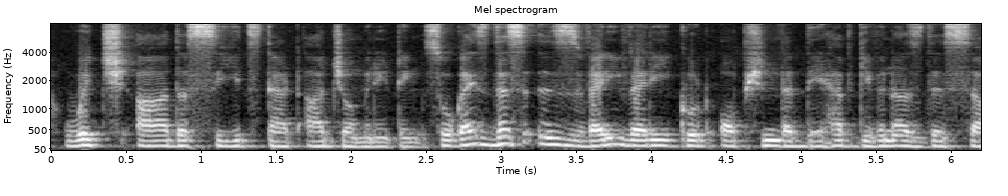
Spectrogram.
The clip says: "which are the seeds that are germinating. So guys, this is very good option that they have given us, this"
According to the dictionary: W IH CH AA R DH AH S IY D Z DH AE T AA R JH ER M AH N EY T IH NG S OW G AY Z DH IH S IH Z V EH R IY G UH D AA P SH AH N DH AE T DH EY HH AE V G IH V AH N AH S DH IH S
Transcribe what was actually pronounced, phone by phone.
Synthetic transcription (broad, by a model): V IH CH AA R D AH S IY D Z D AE T AA R JH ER M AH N EY T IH NG S OW G AY Z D IH S IH Z V EH R IY G UH D AA P SH AH N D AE T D EY HH AE V G IH V AH N AH S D IH S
